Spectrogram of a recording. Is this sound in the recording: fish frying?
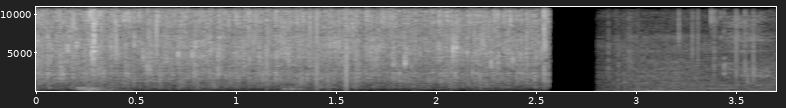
yes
